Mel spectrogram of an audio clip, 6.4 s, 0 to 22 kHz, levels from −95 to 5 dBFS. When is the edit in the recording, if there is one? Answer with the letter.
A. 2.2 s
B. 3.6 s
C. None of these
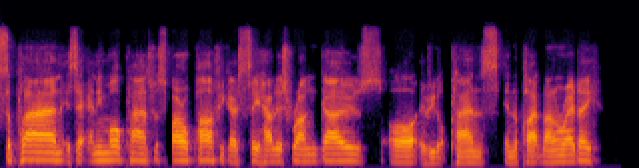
C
